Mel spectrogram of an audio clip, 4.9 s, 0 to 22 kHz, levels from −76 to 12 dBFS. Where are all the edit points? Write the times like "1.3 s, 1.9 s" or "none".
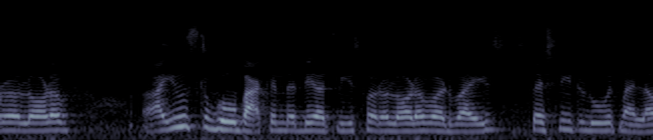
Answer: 3.8 s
